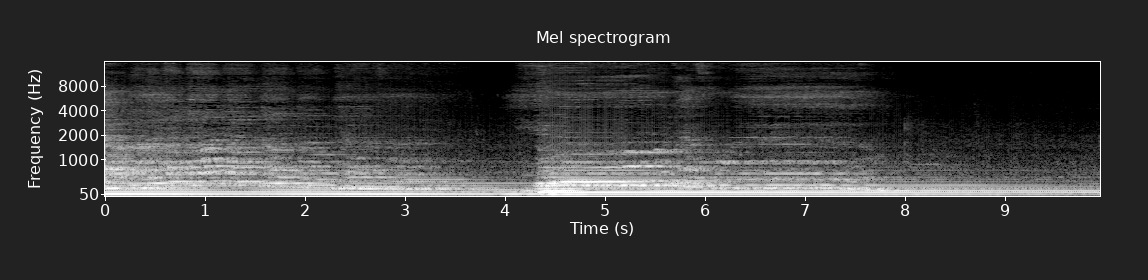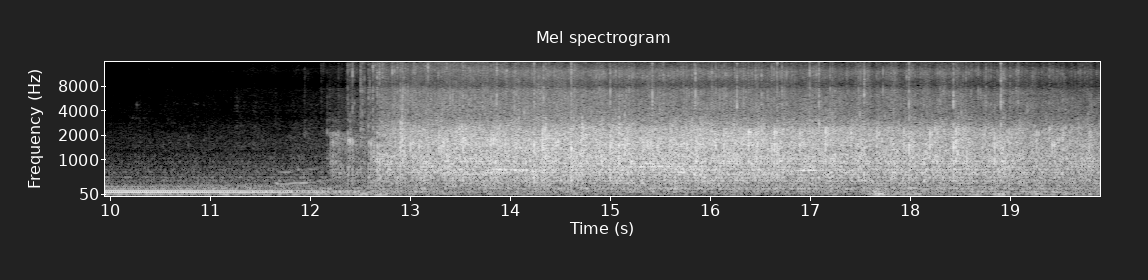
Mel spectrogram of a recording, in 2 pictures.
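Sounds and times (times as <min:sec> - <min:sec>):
music low held chord: 0:00.0 - 0:12.1
audience applause: 0:12.1 - 0:19.9.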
